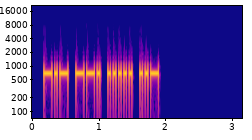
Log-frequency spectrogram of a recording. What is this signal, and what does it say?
Morse code, heard as a keyed tone, about 30 wpm, 700 Hz. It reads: KG5U
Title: USA Call Signs - 3x Character Spacing - 30wpm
